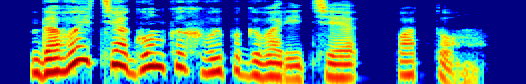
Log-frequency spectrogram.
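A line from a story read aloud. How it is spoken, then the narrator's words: Soft interruption. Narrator (Russian): мягко прервала их черная королева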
